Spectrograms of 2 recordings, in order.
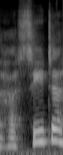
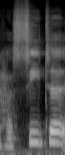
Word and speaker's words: Heceta: I have read that it is pronounced both as Heceta and Heceta, but I believe that Heceta is the preferred pronunciation.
